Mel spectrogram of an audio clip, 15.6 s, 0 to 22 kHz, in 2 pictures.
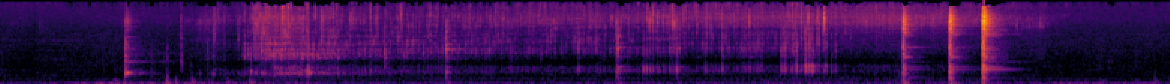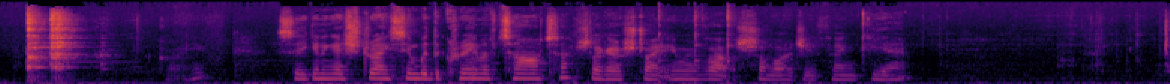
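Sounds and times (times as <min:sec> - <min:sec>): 
just over a pint of water pouring into a jug: 0:01.3 - 0:06.5
speech: 0:09.8 - 0:14.0.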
